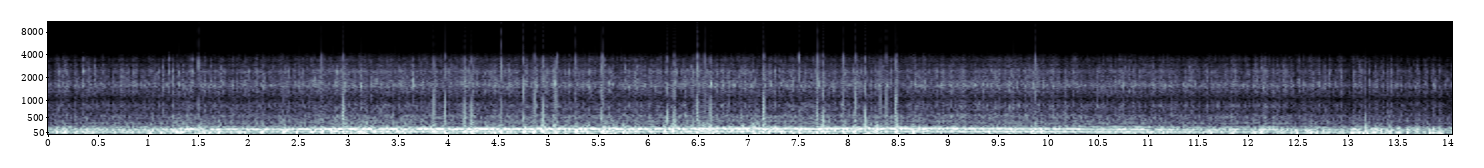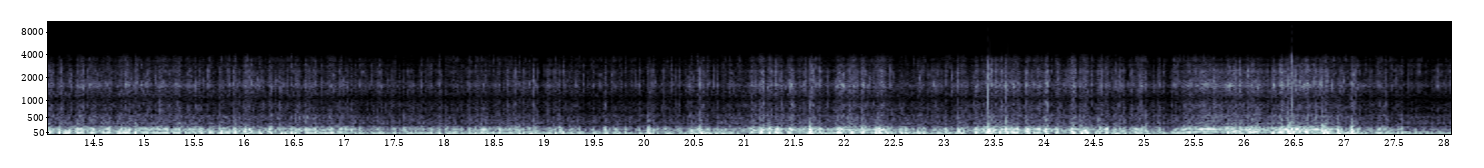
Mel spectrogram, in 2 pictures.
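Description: Dirt bike engine running at steady revs under throttle for about ten seconds, then eased off and running quieter and less evenly.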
